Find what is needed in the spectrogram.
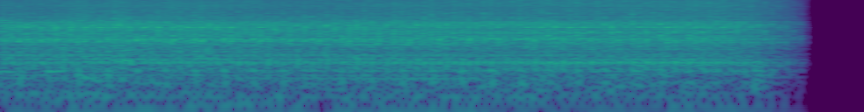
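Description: A vehicle engine idling steadily under street background noise, fading out near the end.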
